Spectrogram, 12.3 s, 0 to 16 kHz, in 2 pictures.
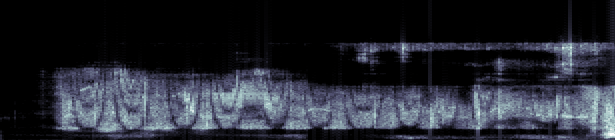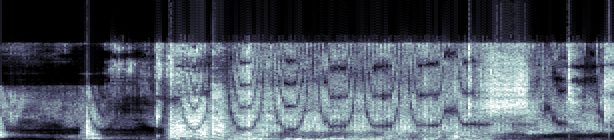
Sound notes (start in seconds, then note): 7.8 car engine revving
